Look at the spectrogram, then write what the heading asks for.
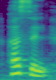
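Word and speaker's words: hustle: क्या होता है यहां पर टी साइलेंट है हसल हसल का मतलब होता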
